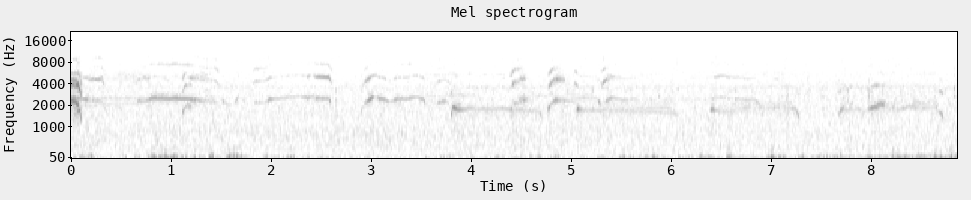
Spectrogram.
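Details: Peregrine falcon nest in the Barycz Valley on 30 April 2020 during a feeding by the male; repeated short whining calls with strong overtones, some stepping lower in pitch, spaced through the recording over faint background hiss.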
